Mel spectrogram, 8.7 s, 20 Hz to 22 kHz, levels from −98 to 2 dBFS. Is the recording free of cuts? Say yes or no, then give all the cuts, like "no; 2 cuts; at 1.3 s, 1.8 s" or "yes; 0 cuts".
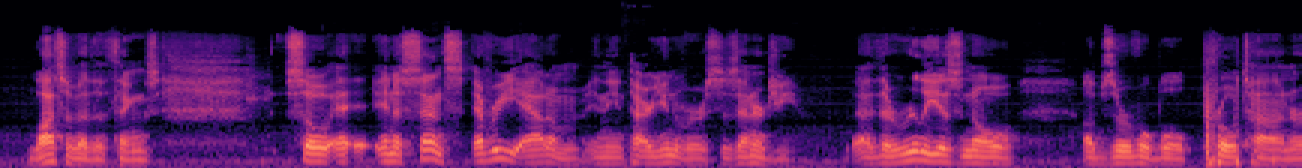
yes; 0 cuts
